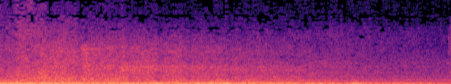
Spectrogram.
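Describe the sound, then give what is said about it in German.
Cannon fire from enemy guns in an audio drama, heard from behind a thick castle wall: a continuous, deep, heavy rumble of booms, loud and sustained throughout without clearly separate blasts, no talk. “Der Donner der neuen feindlichen Geschütze trifft Leo selbst hinter der dicken Burgmauer tief in den Magen.”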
